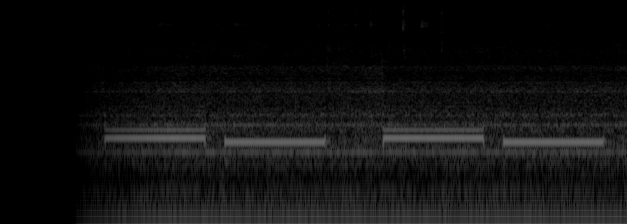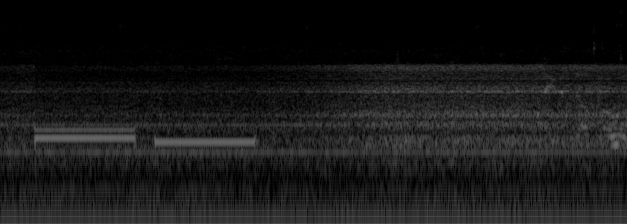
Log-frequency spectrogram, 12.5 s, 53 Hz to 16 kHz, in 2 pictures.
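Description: SELCAL selective-call tones received over HF single-sideband on a Yaesu FT-710 transceiver: three repeats of a pair of one-second tone pulses, the second pulse of each pair lower, the pairs starting about 2.8 s apart. Steady band hiss and hum run underneath, and after about nine seconds only the band noise is left.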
